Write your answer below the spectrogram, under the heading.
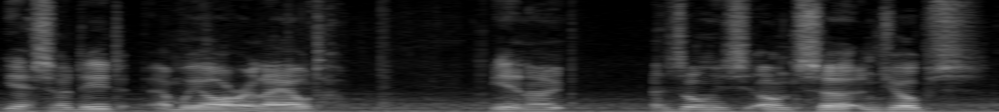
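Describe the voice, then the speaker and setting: Moderate-paced speech from a man, with audible room echo. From southern England, Essex. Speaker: truck driver vlogger. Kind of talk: casual vlog monologue. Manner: rambling conversational with fillers.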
